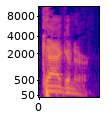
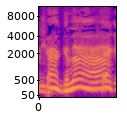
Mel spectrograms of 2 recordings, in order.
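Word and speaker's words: Caganer: Kaganer. Okay, so that's the pronunciation. – Kaganer.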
